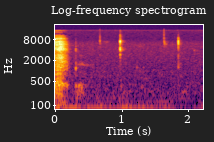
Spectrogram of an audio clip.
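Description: Faint, scattered clicks from the pedal's wave edit knob being turned, a few separate ticks over two seconds, after a brief hiss at the very start.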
